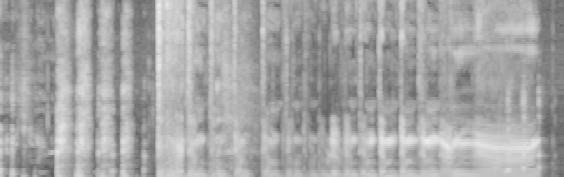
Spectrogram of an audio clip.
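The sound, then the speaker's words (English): A person mimics a chainsaw starting with their voice: several quick sputtering bursts, then a sustained buzzing drone that wavers and climbs in pitch as if revving, cutting off abruptly. “You sound like you've been around chainsaws all your life, man.”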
